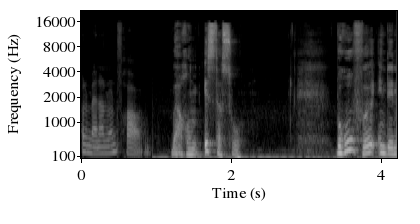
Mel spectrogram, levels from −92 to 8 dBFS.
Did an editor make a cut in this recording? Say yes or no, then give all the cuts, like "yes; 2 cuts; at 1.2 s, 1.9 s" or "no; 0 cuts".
yes; 1 cut; at 1.2 s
